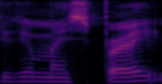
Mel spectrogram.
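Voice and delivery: mopey let-down tone. Retelling how someone asked whether he got a drink, imitating a sad request. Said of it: "Like all sad".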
